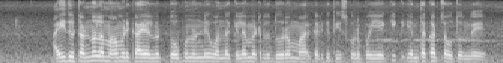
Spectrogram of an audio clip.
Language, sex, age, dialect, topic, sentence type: Telugu, male, 25-30, Southern, agriculture, question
